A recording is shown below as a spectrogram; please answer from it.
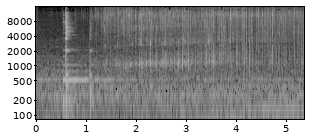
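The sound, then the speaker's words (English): Instant coffee is poured from a red teapot into a cup. Two sharp clinks come near the start, followed by a faint, steady liquid trickle that continues quietly to the end. “It is time to burn my little finger on my red cute little teapot every single morning as you join me for a delicious cup of Nescafe.”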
